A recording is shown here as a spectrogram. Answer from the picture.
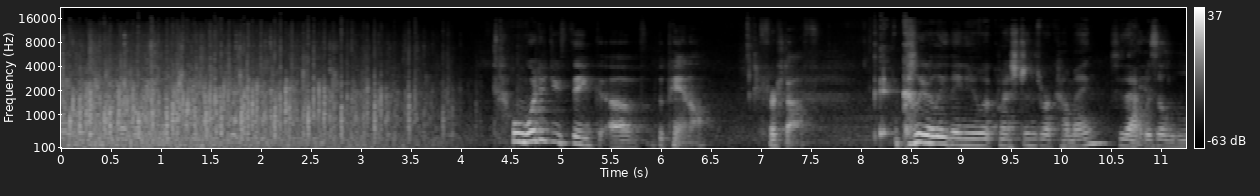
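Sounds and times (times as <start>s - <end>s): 
crowd applause: 0.0s - 4.2s
speech: 4.5s - 11.2s.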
